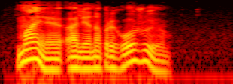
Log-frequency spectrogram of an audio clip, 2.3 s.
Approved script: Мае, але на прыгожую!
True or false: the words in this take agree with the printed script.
true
